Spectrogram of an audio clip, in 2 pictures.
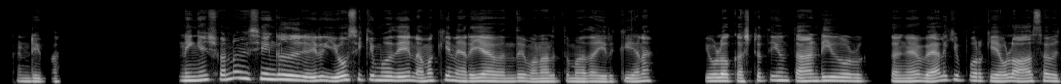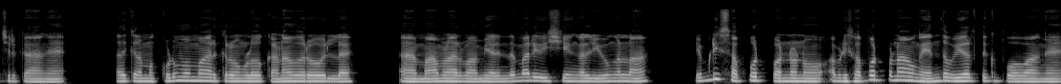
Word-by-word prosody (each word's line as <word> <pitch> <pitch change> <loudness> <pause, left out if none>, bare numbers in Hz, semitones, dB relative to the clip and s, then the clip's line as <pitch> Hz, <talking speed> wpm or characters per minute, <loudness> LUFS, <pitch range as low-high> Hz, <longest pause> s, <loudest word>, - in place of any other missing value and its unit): கண்டிப்பா. 140 -2 -4 1.3
நீங்க 185 +2 +3 0.2
சொன்ன 245 +7 0
விஷயங்கள் 240 -3 +4 0.2
இது 180 +3 +3 0.2
யோசிக்கும்போதே, 200 -3 +2
நமக்கே 175 +5 -1
நெறைய 150 0 +3 0.2
வந்து 140 +2 -1
மன 135 +1 +1
அழுத்தமா 140 0 -2
தான் 140 -1 +1
இருக்கு. 135 +2 -8
ஏன்னா, 165 +3 0 0.6
இவ்ளோ 160 0 +5
கஷ்டத்தையும் 175 +6 -1
தாண்டி, 165 +2 +3 0.2
ஒருத்தங்க 155 -2 -2 0.2
வேலைக்கி 195 +8 0
போறதுக்கு 170 -4 -3
எவ்ளோ 155 +2 +1
ஆச 150 +1 -2
வச்சிருக்காங்க! 135 -3 -3 0.6
அதுக்கு 145 +1 -2
நம்ம 145 -1 -1
குடும்பமா 175 +1 0
இருக்கிறவங்களோ, 145 -1 0
கணவரோ, 140 +1 +1
இல்ல 135 0 -1 0.6
அ 135 - +1 0.2
மாமனார், 140 +1 +1
மாமியார் 135 0 0
இந்த 145 +2 -2
மாதிரி 170 0 0
விஷயங்கள், 150 -2 -1
இவங்கள்லாம் 145 0 -1 0.5
எப்படி 195 +9 0
சப்போர்ட் 170 +2 -1
பண்ணணும்? 145 -1 +1
அப்படி 145 -1 -1
சப்போர்ட் 195 +6 -2
பண்ணா, 195 -1 -1
அவங்க 160 -4 +1
எந்த 160 +3 0
உயரத்துக்கு 155 0 0
போவாங்க? 135 -1 0
150 Hz, 130 wpm, -22 LUFS, 140-175 Hz, 1.3 s, இவ்ளோ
